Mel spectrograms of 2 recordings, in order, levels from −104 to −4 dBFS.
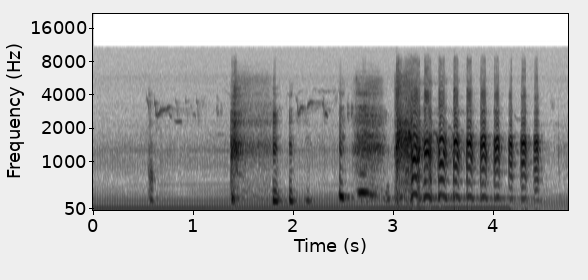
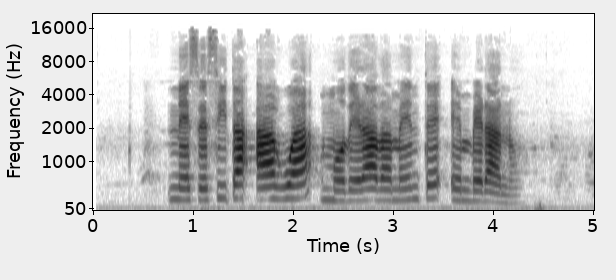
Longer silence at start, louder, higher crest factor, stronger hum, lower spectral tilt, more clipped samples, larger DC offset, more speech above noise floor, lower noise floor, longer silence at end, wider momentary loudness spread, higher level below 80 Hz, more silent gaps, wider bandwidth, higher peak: second, 0 s vs 0.8 s; first, -11 LUFS vs -19 LUFS; second, 14 dB vs 20 dB; first, 60 Hz at -30 dBFS vs none; first, -4 dB/octave vs -0.5 dB/octave; neither; neither; second, 20 dB vs 43 dB; second, -30 dBFS vs -64 dBFS; second, 0.25 s vs 0.8 s; first, 21 LU vs 17 LU; first, -32 dBFS vs -66 dBFS; neither; second, 11 kHz vs 16 kHz; about the same, 0 dBFS vs -2 dBFS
